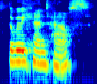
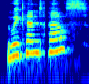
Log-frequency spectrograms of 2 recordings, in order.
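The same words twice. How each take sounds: First: Said in the usual way. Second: Higher, rising disbelieving echo; surprised echo question. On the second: Acted. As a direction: repeat it back, surprised. Echoed question in translation.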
